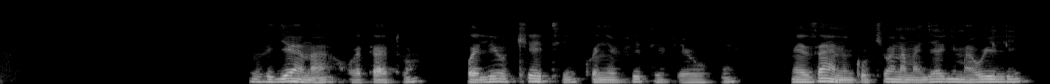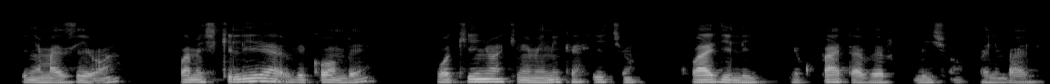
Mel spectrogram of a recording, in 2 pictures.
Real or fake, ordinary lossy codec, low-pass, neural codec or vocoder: real; AAC, 48 kbps; 7.2 kHz; none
